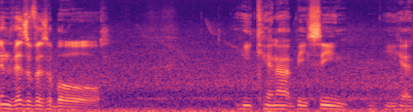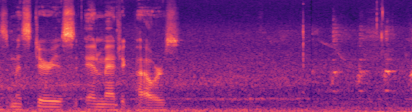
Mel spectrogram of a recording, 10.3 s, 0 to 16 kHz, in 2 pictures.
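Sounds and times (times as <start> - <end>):
speech: 0.0 - 1.5, 3.0 - 7.5
steady outdoor rumble: 0.0 - 10.3
geese honking in short nasal calls: 9.2 - 10.3.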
